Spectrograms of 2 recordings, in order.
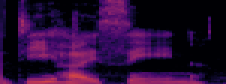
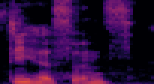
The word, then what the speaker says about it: Dehiscence: I thought I'd correct that first, but I kind of like the Dehi scene. I kind of like that pronunciation, so I could go with that. But it's Dehiscence.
